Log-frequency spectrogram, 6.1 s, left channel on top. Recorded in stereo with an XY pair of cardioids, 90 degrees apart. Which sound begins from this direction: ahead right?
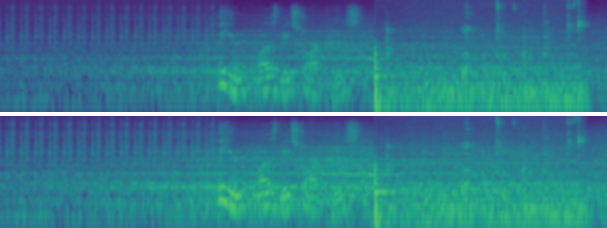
A man speaking, at 2.2 s.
